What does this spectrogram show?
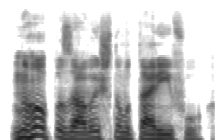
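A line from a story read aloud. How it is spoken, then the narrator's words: Smirking grunt. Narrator (Russian): хмыкнул я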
